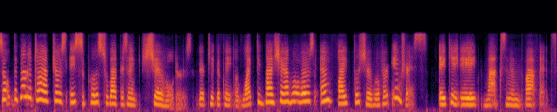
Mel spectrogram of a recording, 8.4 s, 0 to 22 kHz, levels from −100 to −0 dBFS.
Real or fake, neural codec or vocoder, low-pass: fake; codec, 16 kHz, 0.5 kbps, FreqCodec, smaller model; 7.2 kHz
